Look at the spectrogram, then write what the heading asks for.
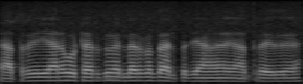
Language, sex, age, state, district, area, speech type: Malayalam, male, 45-60, Kerala, Malappuram, rural, spontaneous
